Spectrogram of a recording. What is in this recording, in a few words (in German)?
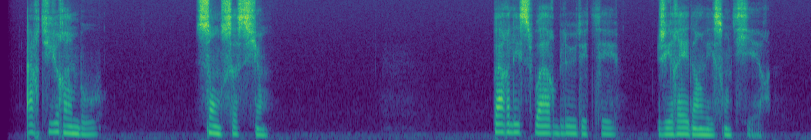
Franzoesisch; Arthur Rimbaud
